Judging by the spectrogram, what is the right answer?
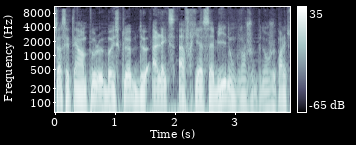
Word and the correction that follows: Afrasiabi: Je prononce bien son nom Est-ce que je prononce bien son nom Afrasiabi, pardon.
